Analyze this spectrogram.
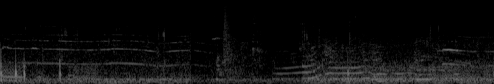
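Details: Domestic cats eating raw fish at feeding time: long, steady meows sounded one after another, then a lower, rising cry partway through, with clicks and handling noises around them.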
